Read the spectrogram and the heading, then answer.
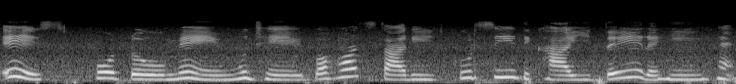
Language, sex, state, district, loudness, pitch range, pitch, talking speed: Hindi, female, Madhya Pradesh, Katni, -14 LUFS, 220-285 Hz, 240 Hz, 90 wpm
